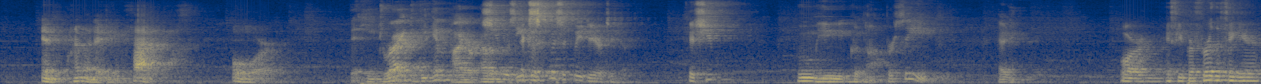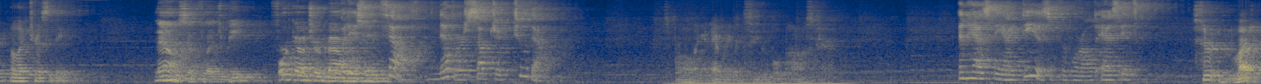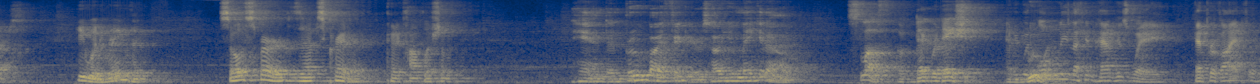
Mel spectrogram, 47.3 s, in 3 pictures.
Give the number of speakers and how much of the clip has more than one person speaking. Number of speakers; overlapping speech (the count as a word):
eight, about 4%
